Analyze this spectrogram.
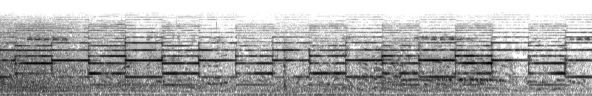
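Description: Two-tone vehicle siren, switching back and forth between a high and a low note about every half second.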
